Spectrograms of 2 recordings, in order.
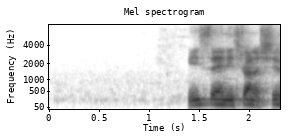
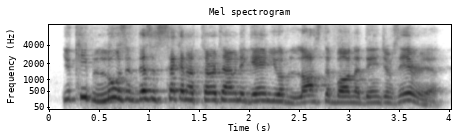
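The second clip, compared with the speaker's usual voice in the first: exasperated scolding; 8 semitones higher than usual. Real, not acted. Scolding the player.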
